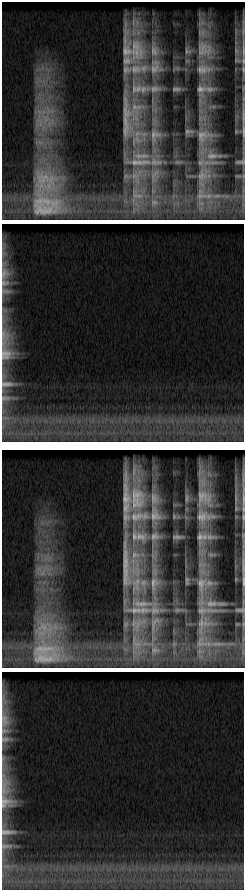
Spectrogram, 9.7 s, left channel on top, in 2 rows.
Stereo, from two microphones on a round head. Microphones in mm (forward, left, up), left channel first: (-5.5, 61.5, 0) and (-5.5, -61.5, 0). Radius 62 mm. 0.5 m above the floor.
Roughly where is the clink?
Right.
